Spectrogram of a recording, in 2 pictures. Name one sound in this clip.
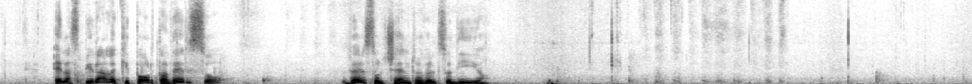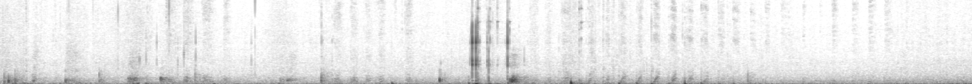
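A marker squeaks and scratches on a board.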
